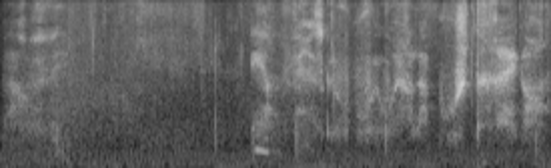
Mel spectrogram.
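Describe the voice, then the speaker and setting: Female ASMR examiner: breathy whisper, unhurried delivery, gentle and reassuring, close-miked. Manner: soothing, gentle, reassuring instructions. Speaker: ASMR creator playing an examiner in a roleplay. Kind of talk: whispered ASMR medical exam roleplay. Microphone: close ASMR microphone.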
